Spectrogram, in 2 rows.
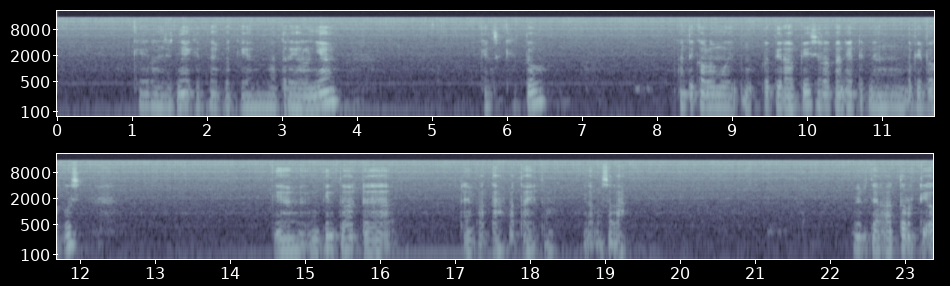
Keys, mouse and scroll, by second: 0.8 click, 3.5 scroll down 1, 6.3 middle click, 8.1 scroll up 2, 9.0 middle click, 11.3 shift+middle click, 12.5 middle click, 13.8 middle click, 17.4-18.1 scroll down 3, 18.1-19.1 scroll up 1, 19.1-20.6 scroll up 2, 21.8 click.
